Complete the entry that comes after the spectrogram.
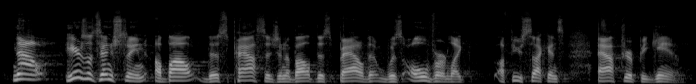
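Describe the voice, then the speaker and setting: The speaker has an American accent and a fairly quick pace. The pitch swings very widely. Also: man, quiet background. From Michigan, Detroit area. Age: 40s. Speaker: pastor. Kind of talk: sermon. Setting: church. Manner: animated. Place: church.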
